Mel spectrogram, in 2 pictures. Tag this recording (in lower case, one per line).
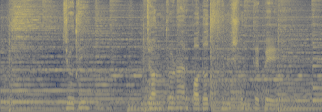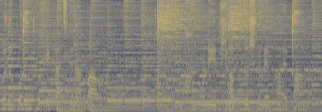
music
speech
